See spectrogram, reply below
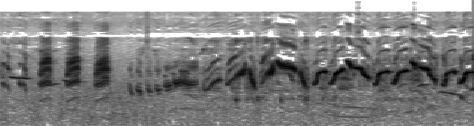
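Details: Tame Chinese hwamei kept caged in Vietnam for song and fighting gives three harsh buzzy bursts, a stuttering trill, then a string of clear looping whistles rising and falling.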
